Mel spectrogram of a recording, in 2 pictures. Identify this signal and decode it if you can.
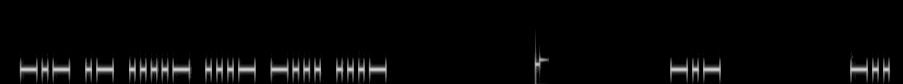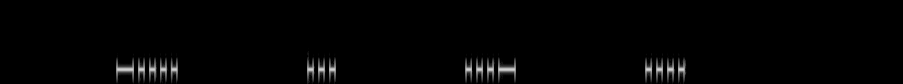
Morse code, heard as a keyed tone, about 23 wpm, spaced as for 10 wpm, 700 Hz. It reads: KA4VBV KD6SVH
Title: USA Call Signs - 6 Characters - 8x Character Spacing - 22wpm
